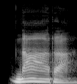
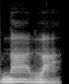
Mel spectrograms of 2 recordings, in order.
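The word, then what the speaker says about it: 나라: real sound of hangul here is a slightly different case nara nara means nation or country in this case nara ra is always pronounced as soft all even though the real comes at the beginning of a character ra the previous character na does not have any so nara instead of na la however when the first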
